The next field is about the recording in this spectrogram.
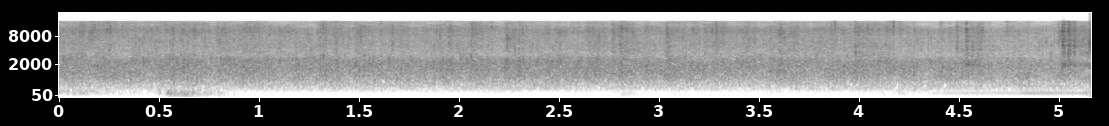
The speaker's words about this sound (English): If you are a sin shifter, clap your hands right now and give God. Sustain the clap if you are blessed.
